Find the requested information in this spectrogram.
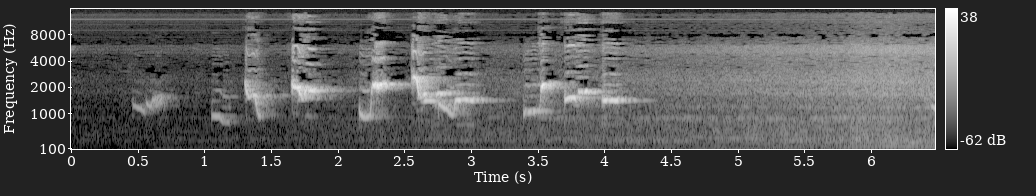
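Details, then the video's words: Straw-headed bulbul song meant for training songbirds: soft rising notes lead into a quick series of loud, bubbling, slurred whistles over three seconds, followed by a steady background hiss. "Suara Burung Cucak Rowo Untuk Masteran"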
